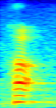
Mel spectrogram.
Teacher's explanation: ह जब बोलोगे तो लगेगा इसके कंठ के नीचे से आवाज, अंदर से निकल रही है आवाज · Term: स्वर यंत्र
